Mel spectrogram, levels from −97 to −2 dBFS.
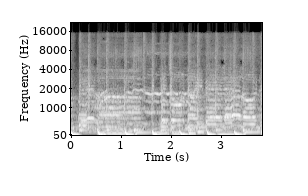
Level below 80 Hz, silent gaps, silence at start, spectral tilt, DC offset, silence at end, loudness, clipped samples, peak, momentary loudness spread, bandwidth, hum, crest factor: -12 dBFS; none; 0 s; -5 dB/octave; under 0.1%; 0 s; -9 LUFS; 0.7%; 0 dBFS; 2 LU; 16 kHz; none; 8 dB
